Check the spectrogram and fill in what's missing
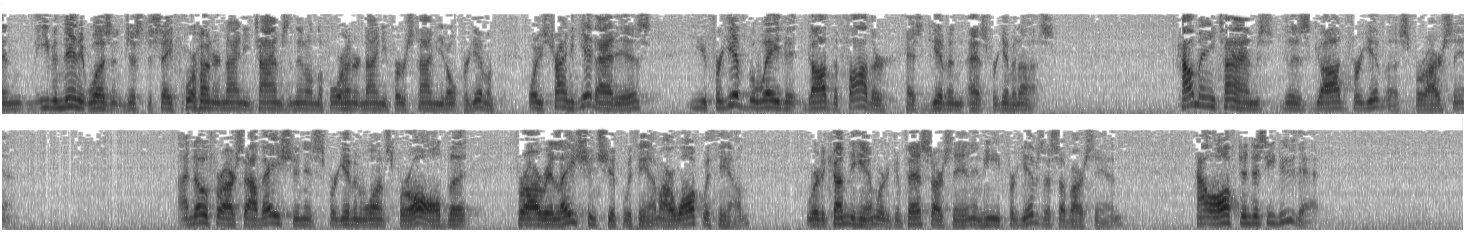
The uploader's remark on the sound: Ketha Heights Baptist Church ~ Live Broadcast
